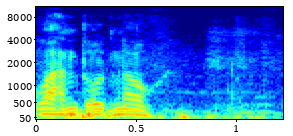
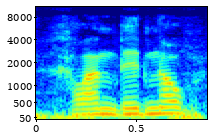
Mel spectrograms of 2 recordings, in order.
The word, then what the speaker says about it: Llandudno: Llandudno, sorry, I keep saying it wrong. Been pulled up on that by people in the hotel. Say it's not Llandudno, because I just say it as it reads to me, but it's Llandudno apparently, when in Rome and all that.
